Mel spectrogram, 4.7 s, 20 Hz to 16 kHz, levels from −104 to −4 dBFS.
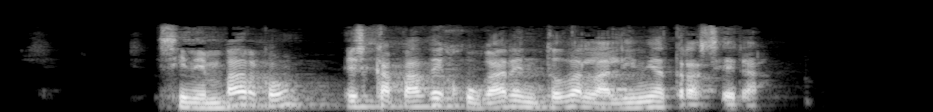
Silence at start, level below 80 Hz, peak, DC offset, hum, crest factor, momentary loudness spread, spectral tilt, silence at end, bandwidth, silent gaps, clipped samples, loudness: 0.8 s; -66 dBFS; -2 dBFS; under 0.1%; none; 16 dB; 8 LU; -6 dB/octave; 0.9 s; 7.6 kHz; none; under 0.1%; -17 LUFS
